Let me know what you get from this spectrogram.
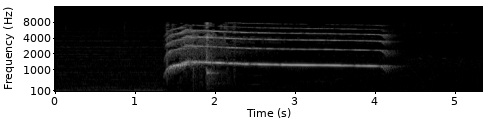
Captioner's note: aphrodite screams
